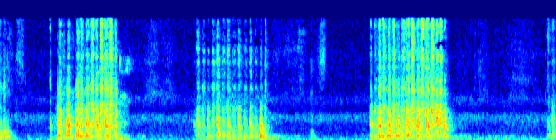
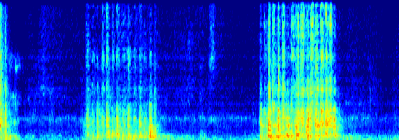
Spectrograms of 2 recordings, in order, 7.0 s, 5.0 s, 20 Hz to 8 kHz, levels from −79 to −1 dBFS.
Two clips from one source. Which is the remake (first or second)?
second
